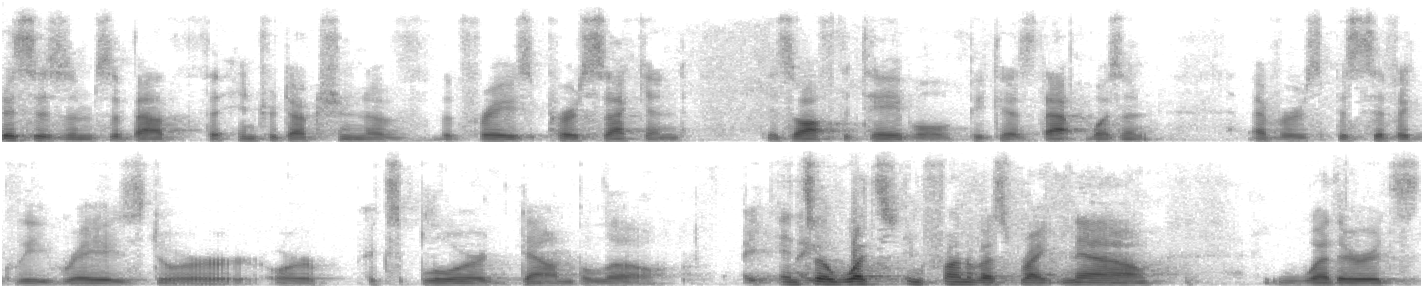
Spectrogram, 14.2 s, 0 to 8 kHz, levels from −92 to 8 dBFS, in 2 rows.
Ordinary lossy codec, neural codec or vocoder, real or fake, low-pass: Opus, 32 kbps; none; real; 7.2 kHz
